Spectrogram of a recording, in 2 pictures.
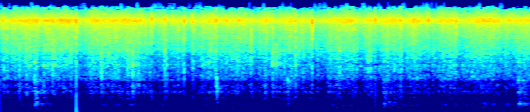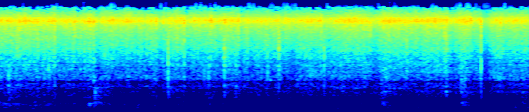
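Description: Steady, quiet sizzle of onions, curry leaves, green chillies and peanuts frying in oil for lemon rice, a continuous hiss with occasional small pops and faint stirring.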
